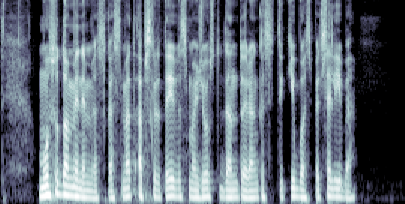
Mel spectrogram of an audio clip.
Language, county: Lithuanian, Tauragė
